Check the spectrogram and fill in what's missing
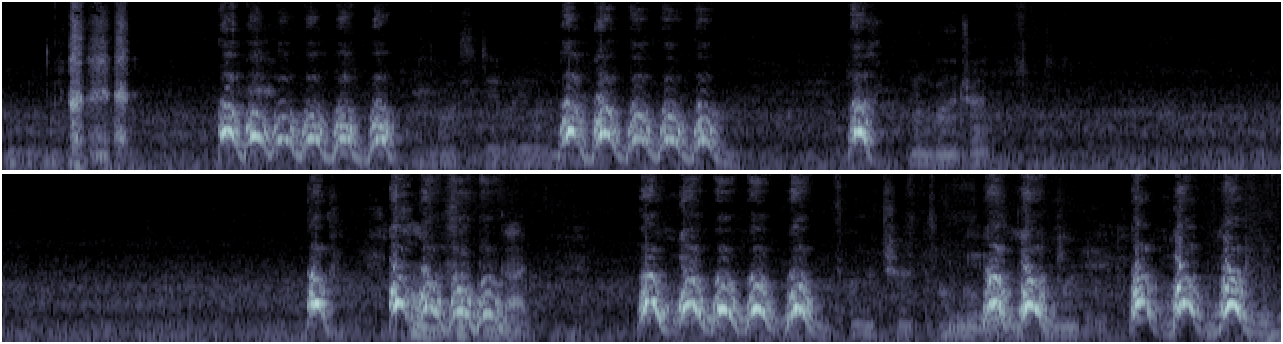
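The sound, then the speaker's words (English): A dog named Rosie barks loudly in quick clusters of yaps, with short quiet pauses between the bursts before the barking starts up again. “Can we shoot the dog?”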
